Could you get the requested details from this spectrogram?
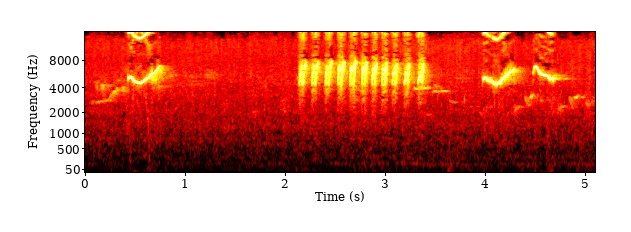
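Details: Sunbird known as kolibri ninja, recorded as a master for training songbirds: high rising whistled slurs, then a fast buzzy trill of about ten notes, then more upslurred whistles.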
